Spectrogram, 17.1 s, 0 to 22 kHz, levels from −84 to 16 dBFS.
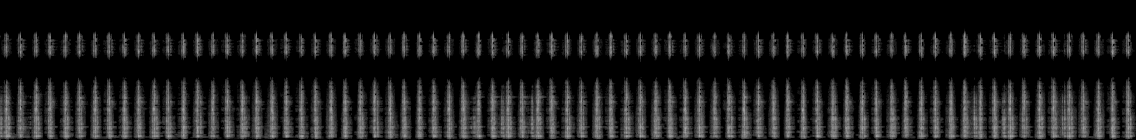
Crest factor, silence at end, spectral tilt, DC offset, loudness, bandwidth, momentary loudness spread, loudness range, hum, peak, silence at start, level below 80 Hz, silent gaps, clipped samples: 26 dB; 0.05 s; 6 dB/octave; under 0.1%; -26 LUFS; 17.5 kHz; 3 LU; 1 LU; none; -2 dBFS; 0 s; under -90 dBFS; none; under 0.1%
